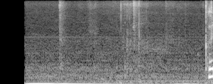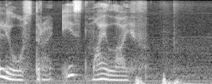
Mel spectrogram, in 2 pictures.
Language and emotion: Russian, neutral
